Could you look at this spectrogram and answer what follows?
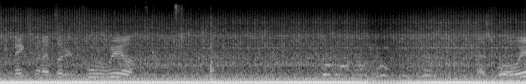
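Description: A Jeep ZJ idling after being shifted into four-wheel drive, a loud, steady low engine rumble with a brief dip near the end and wavering whine-like tones above it.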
